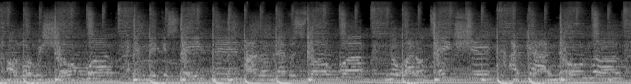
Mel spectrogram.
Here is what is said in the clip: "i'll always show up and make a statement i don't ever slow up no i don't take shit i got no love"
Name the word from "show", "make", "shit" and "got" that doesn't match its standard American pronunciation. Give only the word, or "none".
shit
